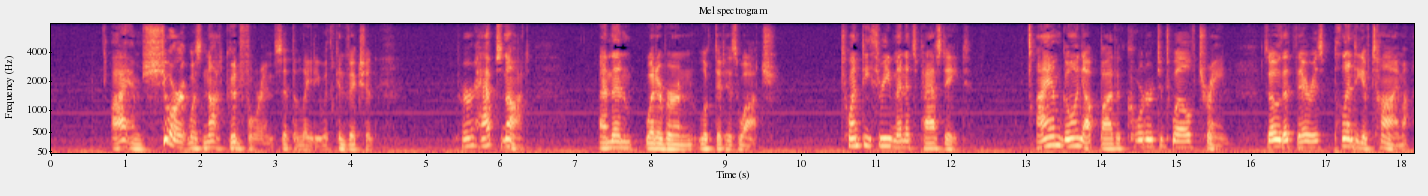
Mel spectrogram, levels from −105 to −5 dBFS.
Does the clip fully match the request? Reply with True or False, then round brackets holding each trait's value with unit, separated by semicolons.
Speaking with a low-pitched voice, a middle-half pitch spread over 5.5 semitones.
True (120 Hz; 7.0 semitones)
